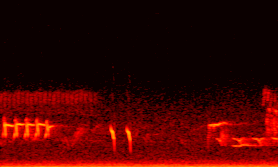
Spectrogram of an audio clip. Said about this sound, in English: These are all calls of the wild bird. A red male.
